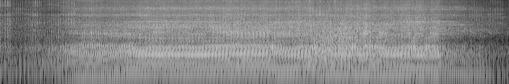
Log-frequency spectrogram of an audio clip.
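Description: A single-cylinder ATV engine roars at full throttle through deep snow.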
